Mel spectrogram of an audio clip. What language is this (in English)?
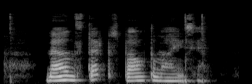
Latvian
